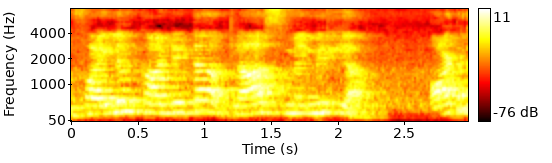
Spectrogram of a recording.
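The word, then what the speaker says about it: Chordata: Phylum कार्डेटा कार्डेटा नहीं, कार्डेटा। Phylum कार्डेटा, spelling mistake होगा पक्का, चेक कर लीजिएगा, DETA नहीं DETA।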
